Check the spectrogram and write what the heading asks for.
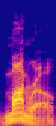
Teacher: people in Monroe, they would put the emphasis on, the first syllable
